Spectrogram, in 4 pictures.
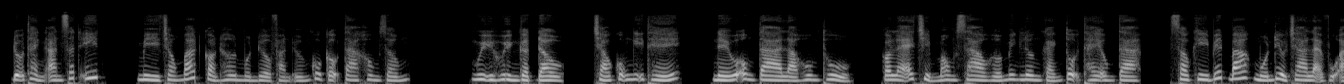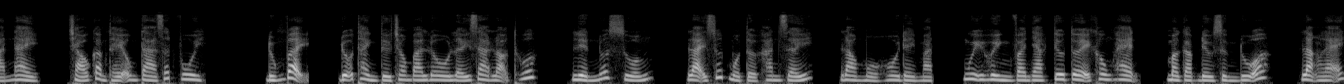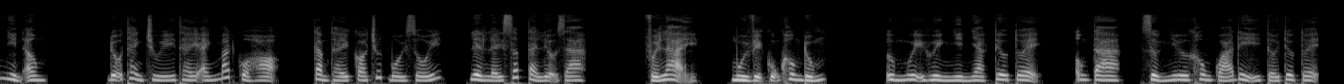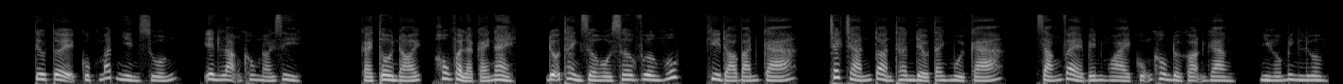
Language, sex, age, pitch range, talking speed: Vietnamese, female, 20-39, 185-225 Hz, 230 wpm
